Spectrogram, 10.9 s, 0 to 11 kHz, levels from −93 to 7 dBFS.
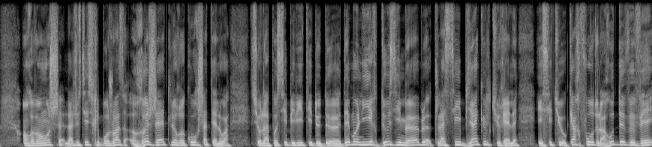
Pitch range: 130-175 Hz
